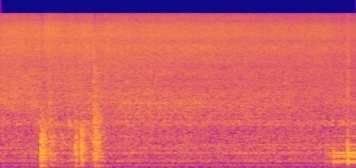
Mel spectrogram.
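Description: Meat broth sizzling and bubbling in a hot frying pan around a seared beef fillet, a steady hiss, just after the brandy deglaze. A few light knocks come about a second in.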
